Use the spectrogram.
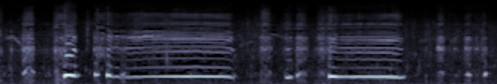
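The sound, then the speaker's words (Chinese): A child cries, lost and left behind, in two long, drawn-out wails held at a fairly steady pitch, each lasting one to two seconds, with talking and short sobbing sounds between and around them. “小朋友啊，怎么了？为什么在这儿哭啊？啊，别哭了，别哭了。”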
